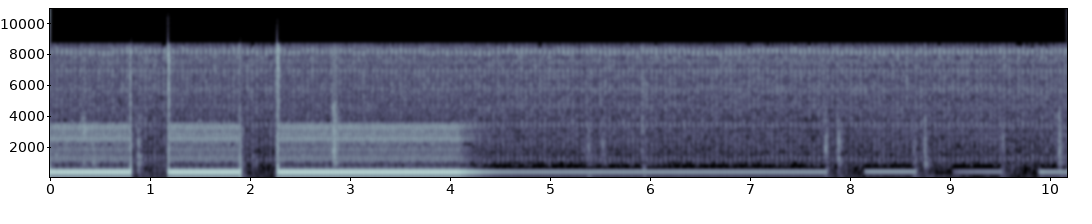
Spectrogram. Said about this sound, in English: Can't seem to get rid of the dial tone.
